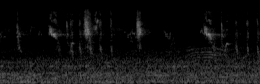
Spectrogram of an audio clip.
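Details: Eurasian tree sparrow at Bundek in Zagreb, Croatia, on 9 March 2015: several short, sharp, high chirps at irregular half-second gaps, with a steady low hum of background noise.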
